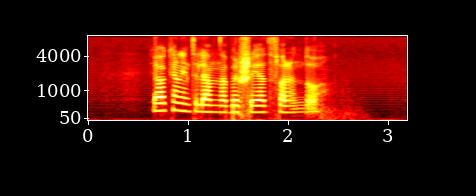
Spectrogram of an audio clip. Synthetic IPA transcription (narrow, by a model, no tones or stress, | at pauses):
jɑːɡ̚kʰanɪnt̪əlɛmnabɛɧeːd̪fœɾɛnd̪o̰ː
